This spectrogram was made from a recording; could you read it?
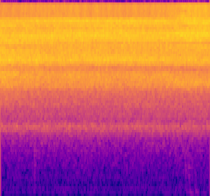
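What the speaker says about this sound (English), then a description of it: "Just gonna let the steam out." Steam venting from a pot of cooking black bean chili, a loud continuous high hiss held steadily throughout, close and alone.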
